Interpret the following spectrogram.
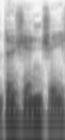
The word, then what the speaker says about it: doujinshi: I scanned the doujinshi section with my eyes. How do you say that word? Let's have a listen. Let's listen to the man. Or woman. Doujin. Man. Doujin. Doujinshi.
